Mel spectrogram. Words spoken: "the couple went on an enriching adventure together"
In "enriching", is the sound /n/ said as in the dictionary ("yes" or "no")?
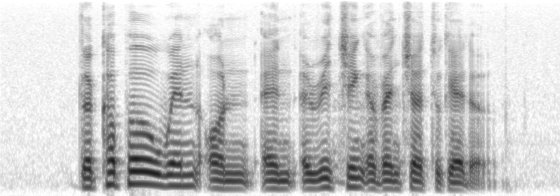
no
